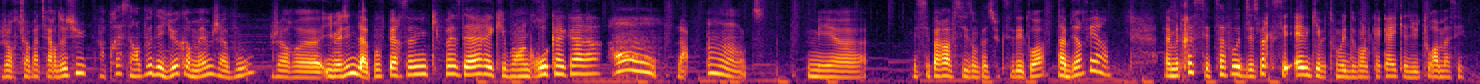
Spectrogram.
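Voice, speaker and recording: A woman vlogger chatting casually, reading out viewers' stories and reacting to each one in an animated way. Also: medium pitch, quick pace, faint music behind.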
